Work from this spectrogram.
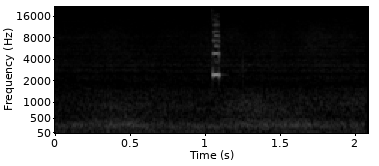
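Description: A DJI Mini 3 Pro drone gives a single short, clear electronic beep as its camera shutter fires, heard faintly over a quiet low hum.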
